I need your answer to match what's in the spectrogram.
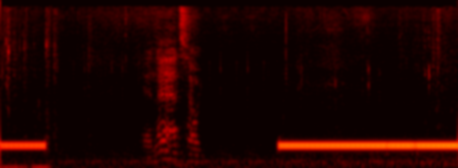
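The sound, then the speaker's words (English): A steady, loud telephone dial tone hums while a call is placed from a radio studio to reach a grandmother, cuts out briefly for a short burst of background noise, then resumes and holds steadily to the end. “is currently trying to get my grandmother, my actual grandmother, on the phone.”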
